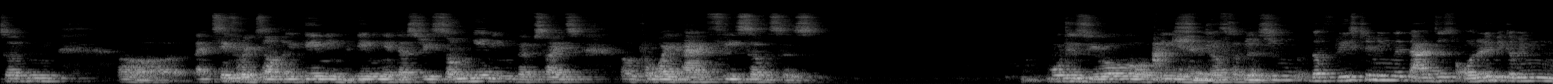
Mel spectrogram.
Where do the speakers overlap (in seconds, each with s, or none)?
11.5 s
